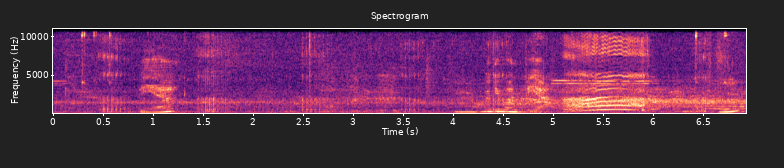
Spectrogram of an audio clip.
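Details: Pia, an 8-month-old female cat in heat, recorded September 23, 2011, two hours after her first birth control pill, gives several drawn-out, wavering meows that rise and fall, interleaved with a person repeatedly asking what she wants.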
